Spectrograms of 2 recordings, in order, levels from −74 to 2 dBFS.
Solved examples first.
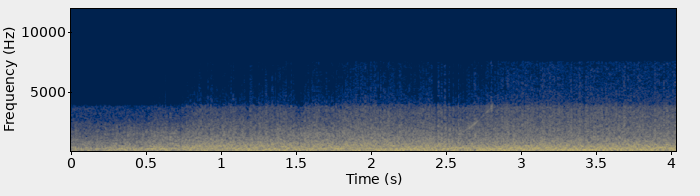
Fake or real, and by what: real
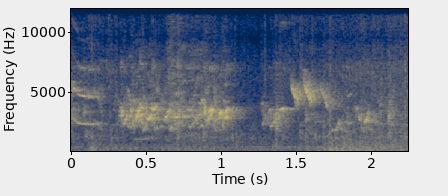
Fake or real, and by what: real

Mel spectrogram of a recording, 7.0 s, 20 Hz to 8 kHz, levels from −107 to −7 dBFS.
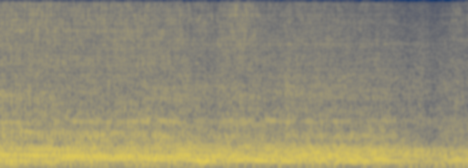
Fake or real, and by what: real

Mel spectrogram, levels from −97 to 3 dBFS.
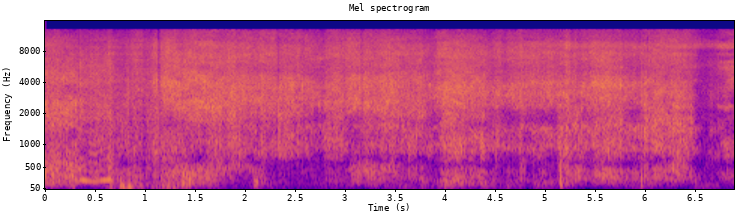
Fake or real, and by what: fake, autoencoder, DAC-VAE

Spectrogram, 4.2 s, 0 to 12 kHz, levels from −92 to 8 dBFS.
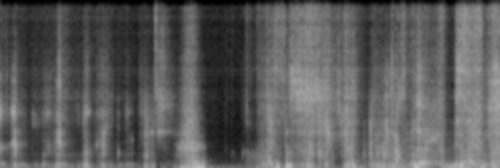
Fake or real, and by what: fake, autoencoder, DAC-VAE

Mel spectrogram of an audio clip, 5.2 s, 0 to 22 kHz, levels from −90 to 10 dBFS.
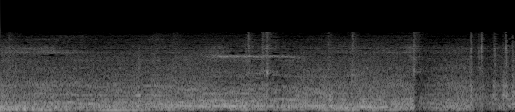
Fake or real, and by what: fake, autoencoder, DAC-VAE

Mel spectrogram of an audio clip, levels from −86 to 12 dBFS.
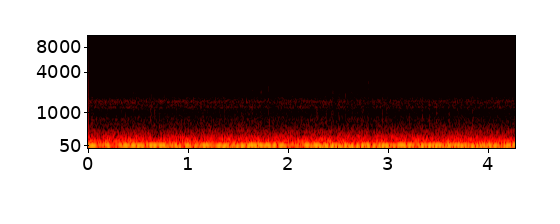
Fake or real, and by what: real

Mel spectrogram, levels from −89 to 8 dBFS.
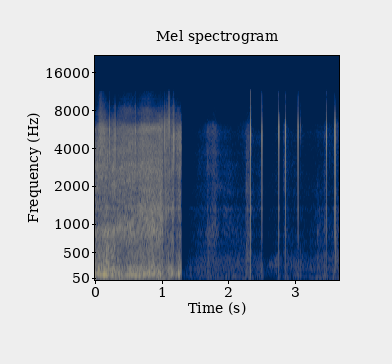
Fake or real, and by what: fake, autoencoder, DAC-VAE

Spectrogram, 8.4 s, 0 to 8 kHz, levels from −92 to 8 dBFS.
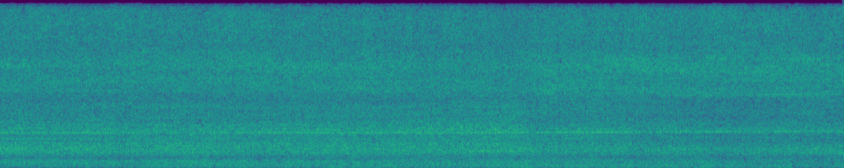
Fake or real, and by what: real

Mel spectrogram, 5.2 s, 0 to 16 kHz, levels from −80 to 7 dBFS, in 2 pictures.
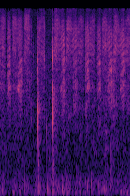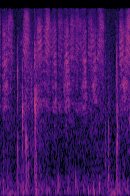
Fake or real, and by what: real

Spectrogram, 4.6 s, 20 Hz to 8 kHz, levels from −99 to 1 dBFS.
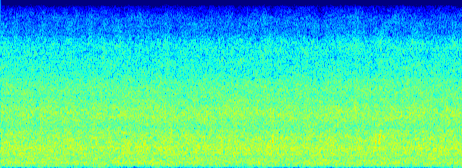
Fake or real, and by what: fake, autoencoder, DAC-VAE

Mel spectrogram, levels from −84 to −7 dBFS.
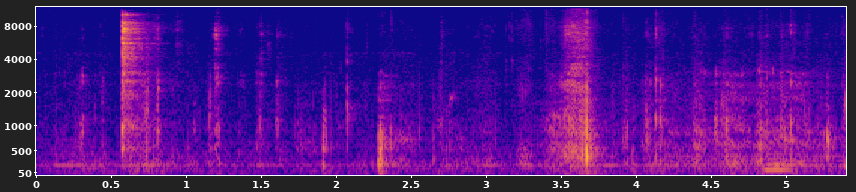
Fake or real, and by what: real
